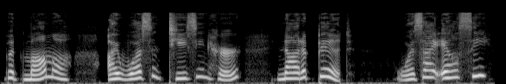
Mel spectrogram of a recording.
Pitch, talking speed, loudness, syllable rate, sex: 280 Hz, 140 wpm, -16 LUFS, 4.0 syllables/s, female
